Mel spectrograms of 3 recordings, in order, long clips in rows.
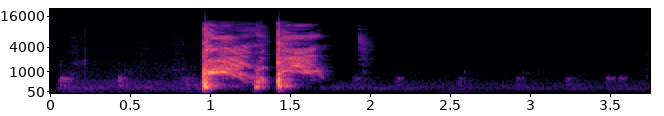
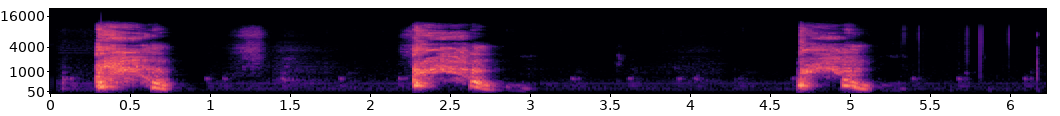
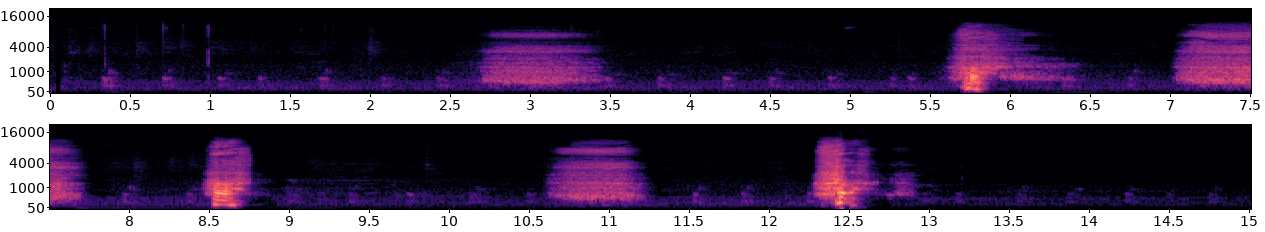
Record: {
  "cough_length": "3.8 s",
  "cough_amplitude": 31616,
  "cough_signal_mean_std_ratio": 0.27,
  "three_cough_length": "6.2 s",
  "three_cough_amplitude": 29712,
  "three_cough_signal_mean_std_ratio": 0.35,
  "exhalation_length": "15.0 s",
  "exhalation_amplitude": 32754,
  "exhalation_signal_mean_std_ratio": 0.21,
  "survey_phase": "beta (2021-08-13 to 2022-03-07)",
  "age": "45-64",
  "gender": "Male",
  "wearing_mask": "No",
  "symptom_cough_any": true,
  "symptom_abdominal_pain": true,
  "symptom_fatigue": true,
  "symptom_fever_high_temperature": true,
  "symptom_headache": true,
  "symptom_change_to_sense_of_smell_or_taste": true,
  "symptom_loss_of_taste": true,
  "symptom_onset": "3 days",
  "smoker_status": "Never smoked",
  "respiratory_condition_asthma": false,
  "respiratory_condition_other": false,
  "recruitment_source": "Test and Trace",
  "submission_delay": "2 days",
  "covid_test_result": "Positive",
  "covid_test_method": "RT-qPCR"
}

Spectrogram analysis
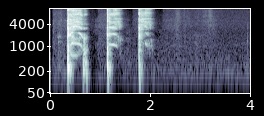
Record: {
  "three_cough_length": "4.0 s",
  "three_cough_amplitude": 30746,
  "three_cough_signal_mean_std_ratio": 0.25,
  "survey_phase": "beta (2021-08-13 to 2022-03-07)",
  "age": "45-64",
  "gender": "Female",
  "wearing_mask": "No",
  "symptom_none": true,
  "smoker_status": "Never smoked",
  "respiratory_condition_asthma": false,
  "respiratory_condition_other": false,
  "recruitment_source": "REACT",
  "submission_delay": "1 day",
  "covid_test_result": "Negative",
  "covid_test_method": "RT-qPCR",
  "influenza_a_test_result": "Negative",
  "influenza_b_test_result": "Negative"
}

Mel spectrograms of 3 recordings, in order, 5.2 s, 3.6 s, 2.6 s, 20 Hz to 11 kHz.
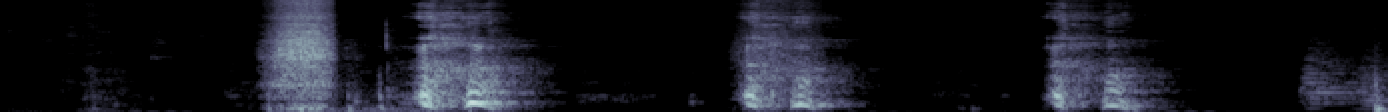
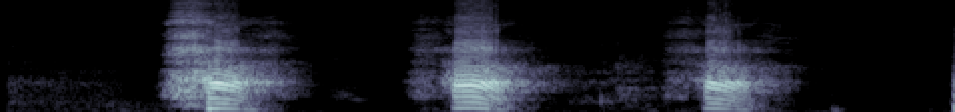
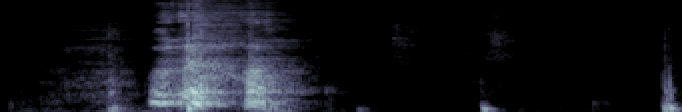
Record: {
  "three_cough_length": "5.2 s",
  "three_cough_amplitude": 32768,
  "three_cough_signal_mean_std_ratio": 0.34,
  "exhalation_length": "3.6 s",
  "exhalation_amplitude": 32768,
  "exhalation_signal_mean_std_ratio": 0.39,
  "cough_length": "2.6 s",
  "cough_amplitude": 32768,
  "cough_signal_mean_std_ratio": 0.32,
  "survey_phase": "beta (2021-08-13 to 2022-03-07)",
  "age": "45-64",
  "gender": "Male",
  "wearing_mask": "No",
  "symptom_none": true,
  "smoker_status": "Never smoked",
  "respiratory_condition_asthma": false,
  "respiratory_condition_other": false,
  "recruitment_source": "REACT",
  "submission_delay": "2 days",
  "covid_test_result": "Negative",
  "covid_test_method": "RT-qPCR",
  "influenza_a_test_result": "Negative",
  "influenza_b_test_result": "Negative"
}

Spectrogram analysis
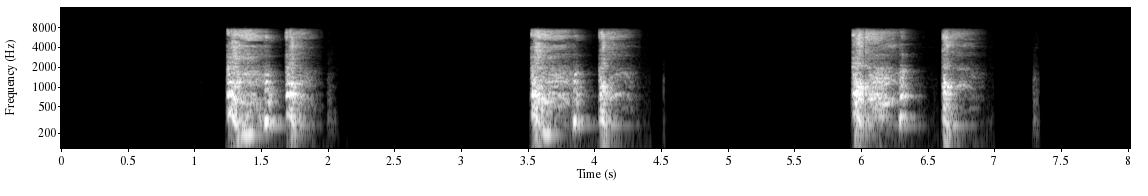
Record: {
  "three_cough_length": "8.0 s",
  "three_cough_amplitude": 32767,
  "three_cough_signal_mean_std_ratio": 0.32,
  "survey_phase": "beta (2021-08-13 to 2022-03-07)",
  "age": "18-44",
  "gender": "Female",
  "wearing_mask": "No",
  "symptom_cough_any": true,
  "symptom_onset": "6 days",
  "smoker_status": "Never smoked",
  "respiratory_condition_asthma": false,
  "respiratory_condition_other": false,
  "recruitment_source": "REACT",
  "submission_delay": "1 day",
  "covid_test_result": "Negative",
  "covid_test_method": "RT-qPCR",
  "influenza_a_test_result": "Negative",
  "influenza_b_test_result": "Negative"
}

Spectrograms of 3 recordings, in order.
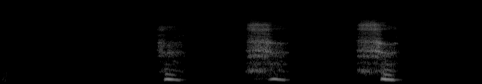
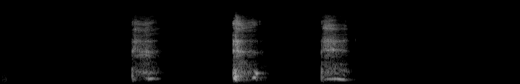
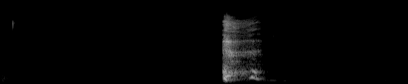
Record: {
  "exhalation_length": "4.8 s",
  "exhalation_amplitude": 1408,
  "exhalation_signal_mean_std_ratio": 0.4,
  "three_cough_length": "5.2 s",
  "three_cough_amplitude": 9947,
  "three_cough_signal_mean_std_ratio": 0.27,
  "cough_length": "4.1 s",
  "cough_amplitude": 11243,
  "cough_signal_mean_std_ratio": 0.19,
  "survey_phase": "beta (2021-08-13 to 2022-03-07)",
  "age": "18-44",
  "gender": "Female",
  "wearing_mask": "No",
  "symptom_runny_or_blocked_nose": true,
  "symptom_fatigue": true,
  "symptom_headache": true,
  "symptom_other": true,
  "symptom_onset": "3 days",
  "smoker_status": "Never smoked",
  "respiratory_condition_asthma": false,
  "respiratory_condition_other": false,
  "recruitment_source": "Test and Trace",
  "submission_delay": "1 day",
  "covid_test_result": "Positive",
  "covid_test_method": "RT-qPCR"
}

